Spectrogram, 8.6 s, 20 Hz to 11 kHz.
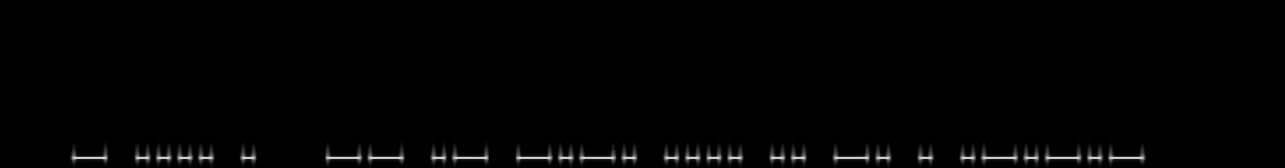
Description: Morse code, heard as a keyed tone, about 17 wpm, 700 Hz. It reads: THE MACHINE.
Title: A Sound Of Thunder 17wpm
